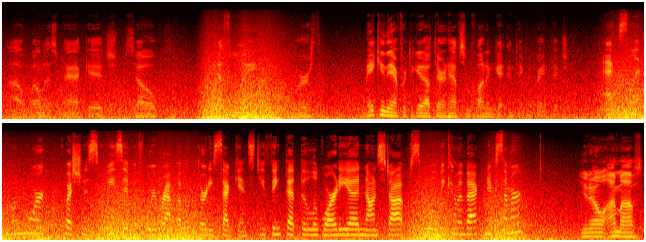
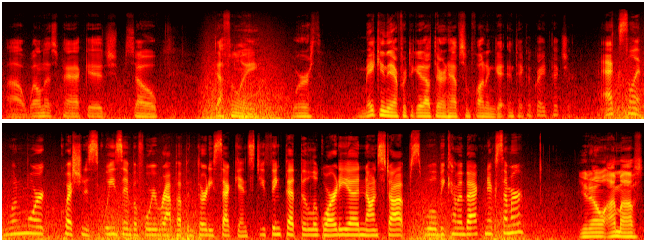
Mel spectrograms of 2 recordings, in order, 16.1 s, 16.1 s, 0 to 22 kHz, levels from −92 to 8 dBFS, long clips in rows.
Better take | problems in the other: second | wind noise on the microphone; heavy; 5 dB below the speech; occasional gusts in the second

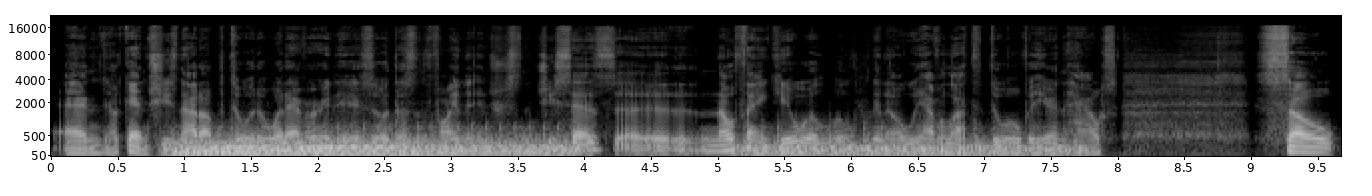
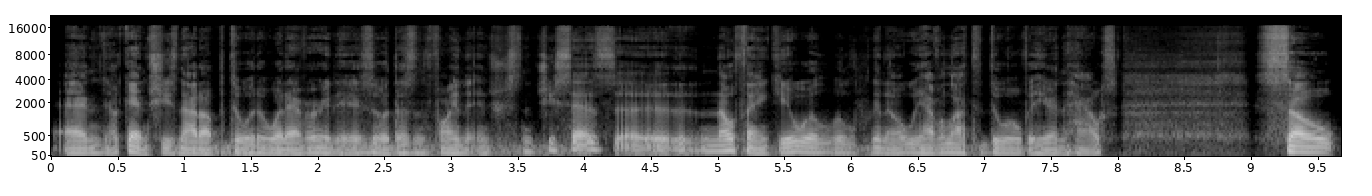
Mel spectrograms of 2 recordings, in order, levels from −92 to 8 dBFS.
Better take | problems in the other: second | low rumble; loud; from 1 to 4 s and from 5 to 8 s; 3 dB below the speech; faint in the second

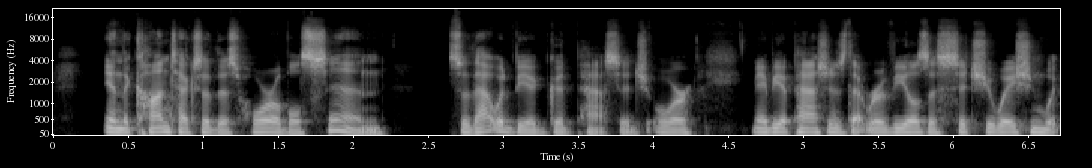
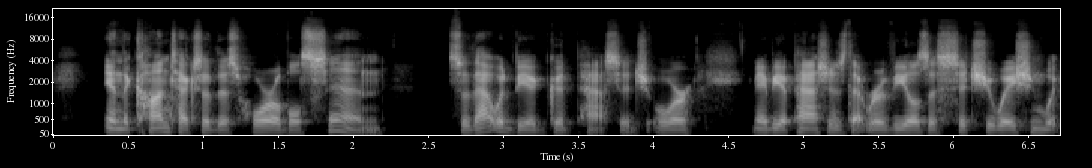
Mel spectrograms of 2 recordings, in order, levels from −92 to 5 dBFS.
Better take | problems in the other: first | thin; very; fading below 700 Hz

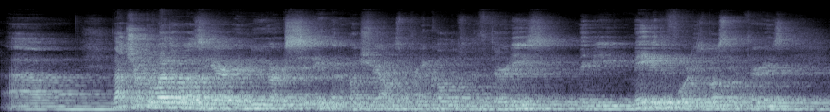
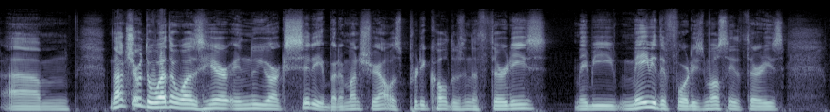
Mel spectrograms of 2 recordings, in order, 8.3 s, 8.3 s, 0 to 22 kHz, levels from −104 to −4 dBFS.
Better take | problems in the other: second | room echo; strong; dies away in 3 s // off-mic speech; far

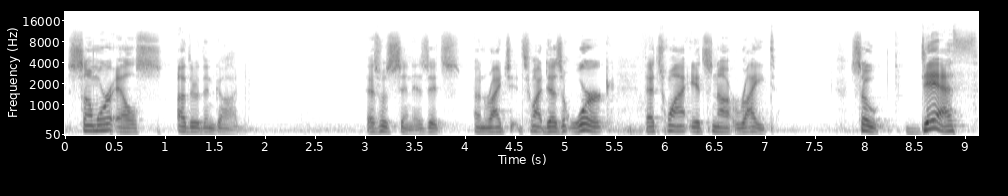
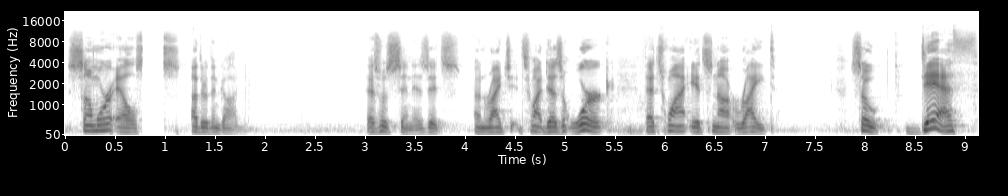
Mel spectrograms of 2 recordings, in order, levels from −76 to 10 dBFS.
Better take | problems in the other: first | audio freezing; at 1 s

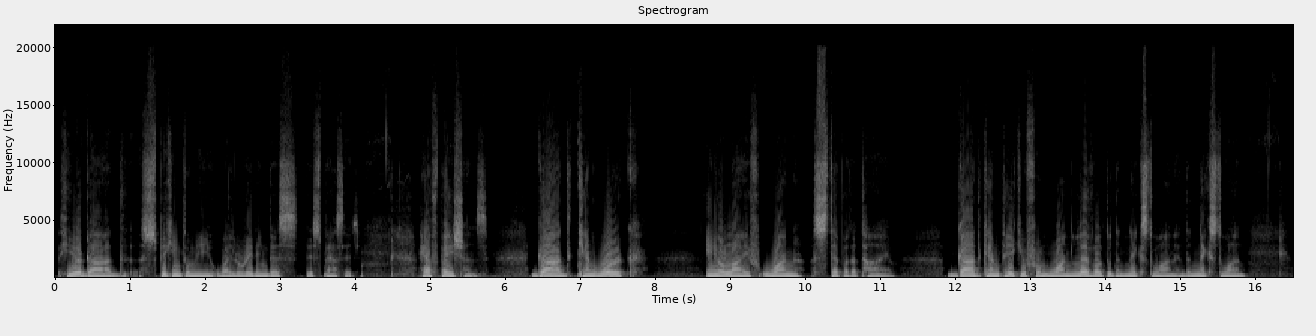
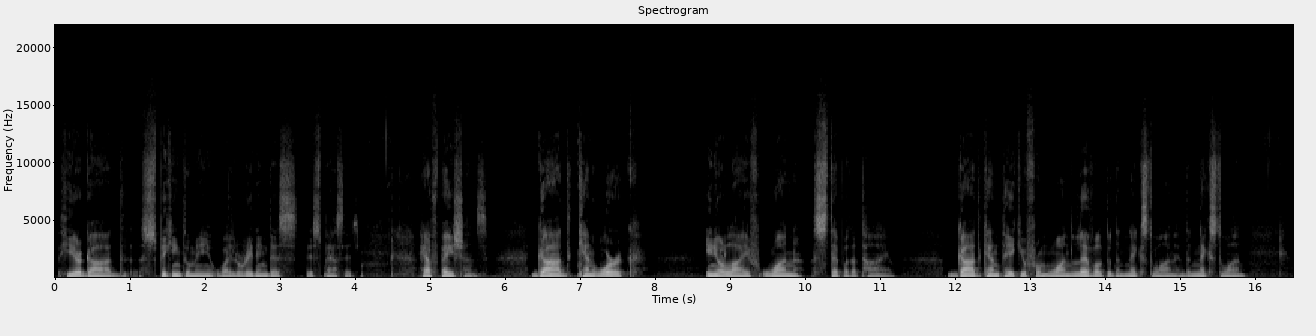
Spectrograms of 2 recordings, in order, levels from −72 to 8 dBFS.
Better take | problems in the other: second | distortion; heavy; 7 dB below the speech

